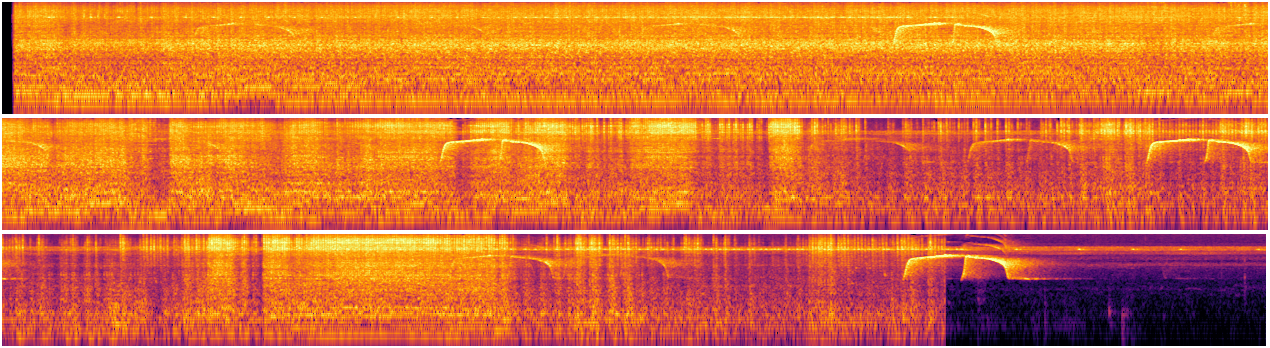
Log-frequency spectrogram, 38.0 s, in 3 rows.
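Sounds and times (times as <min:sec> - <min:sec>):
boat motor droning: 0:00.1 - 0:34.8
bird calling loud whistles: 0:08.9 - 0:10.1, 0:24.0 - 0:25.5, 0:34.3 - 0:36.2.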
